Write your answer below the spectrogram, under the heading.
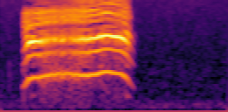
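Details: Northern lapwing uttering a single sustained, reedy call that holds fairly level before dipping at the end, over quiet low-frequency background noise.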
